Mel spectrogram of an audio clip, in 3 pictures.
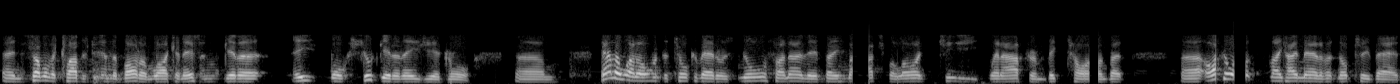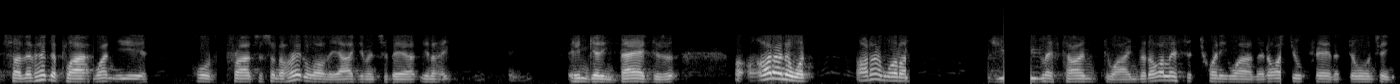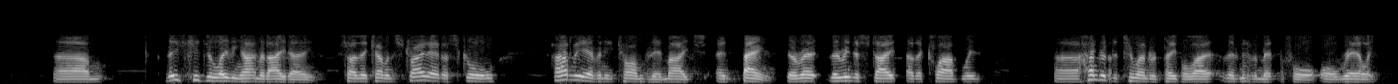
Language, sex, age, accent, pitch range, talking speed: English, male, 50-69, Australian, 130-155 Hz, 205 wpm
